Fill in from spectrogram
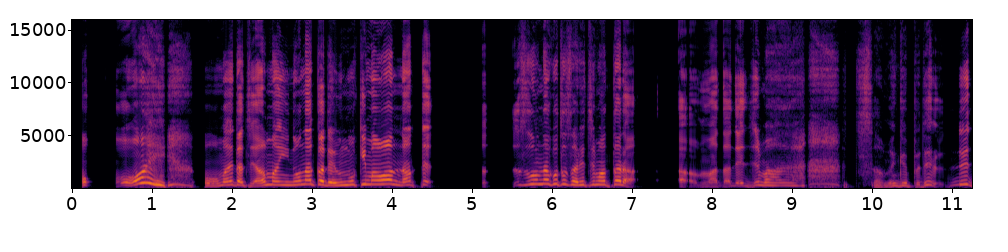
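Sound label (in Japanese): ザーメンゲップ（2連発！）; ザーメンゲップ集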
